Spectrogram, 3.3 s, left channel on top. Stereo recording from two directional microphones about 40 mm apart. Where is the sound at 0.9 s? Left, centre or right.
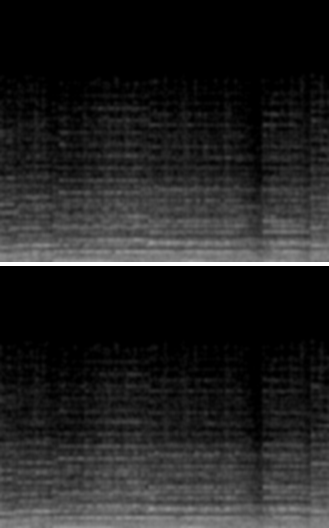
Centre.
